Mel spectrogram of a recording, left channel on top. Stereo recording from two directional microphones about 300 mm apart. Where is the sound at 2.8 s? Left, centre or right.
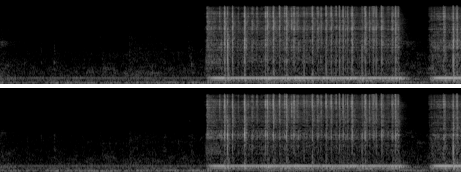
Centre.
